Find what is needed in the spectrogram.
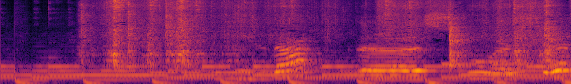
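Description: Background music with a steady beat. From about half a second in, plastic wrap crinkles as plastic-wrapped metal barbecue skewers are handled.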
